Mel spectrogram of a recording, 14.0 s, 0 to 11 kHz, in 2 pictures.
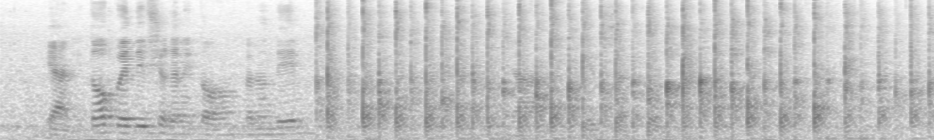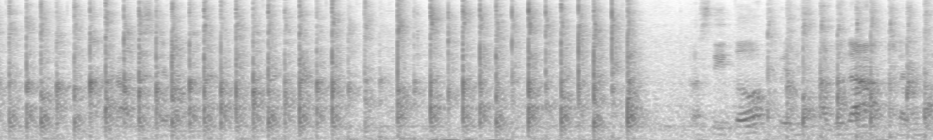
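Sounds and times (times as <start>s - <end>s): hands clapping on a back: 2.4s - 11.9s, 12.7s - 14.0s.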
